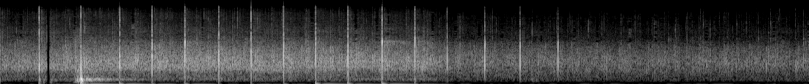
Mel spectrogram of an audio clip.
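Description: Audience applauding, with one man's claps close to the podium microphone standing out as sharp slaps about three a second for the first four seconds. The applause thins toward the end.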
